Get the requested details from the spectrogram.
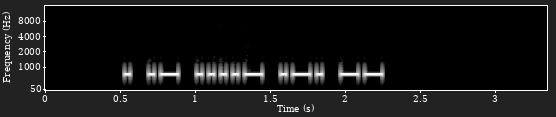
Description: Morse code, heard as a keyed tone, about 31 wpm, 700 Hz. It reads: EA4RM
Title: DXCC-100 Call Signs - 5 Characters - Repeated 3x - 30wpm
